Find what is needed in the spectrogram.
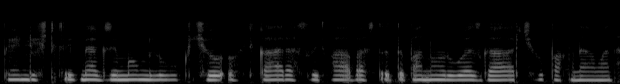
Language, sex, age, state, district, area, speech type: Kashmiri, female, 18-30, Jammu and Kashmir, Shopian, rural, spontaneous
